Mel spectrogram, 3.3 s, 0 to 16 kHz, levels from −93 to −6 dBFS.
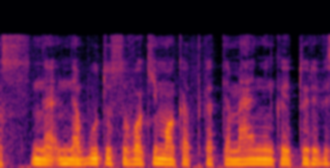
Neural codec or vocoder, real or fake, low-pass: none; real; 7.2 kHz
